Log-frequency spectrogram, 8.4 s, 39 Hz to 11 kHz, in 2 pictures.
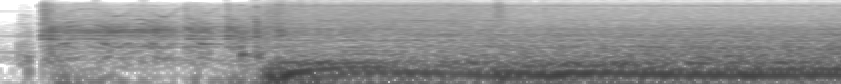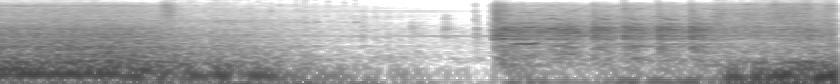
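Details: Dodge Ram 2500 Hemi; wiggling the corroded TIPM (fuse box) connector with the engine running, relays clicking and dash flashing security lights, the engine runs rough, dies around six seconds, then cranks back to life.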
